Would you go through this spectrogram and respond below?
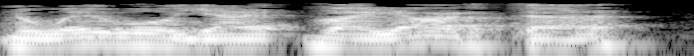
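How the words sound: The name is said with Spanish-style pronunciation. The speaker calls it right.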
